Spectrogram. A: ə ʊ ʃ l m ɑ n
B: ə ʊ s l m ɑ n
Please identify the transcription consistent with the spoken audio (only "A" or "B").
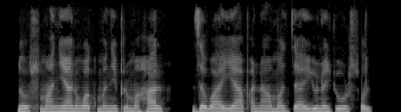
B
